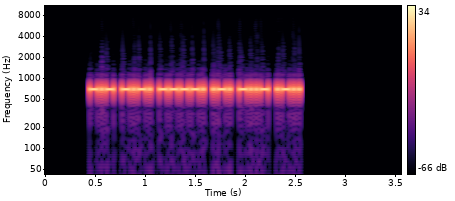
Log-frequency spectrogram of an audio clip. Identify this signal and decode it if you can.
Morse code, heard as a keyed tone, about 41 wpm, 690 Hz. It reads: KC9RXL
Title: USA Call Signs - 6 Characters - 2x Character Spacing - 45wpm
